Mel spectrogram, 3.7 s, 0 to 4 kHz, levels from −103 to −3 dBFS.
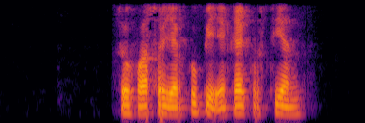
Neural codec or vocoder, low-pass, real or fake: none; 3.6 kHz; real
